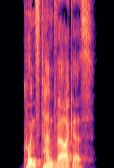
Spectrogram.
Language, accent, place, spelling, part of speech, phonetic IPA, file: German, Germany, Berlin, Kunsthandwerkes, noun, [ˈkʊnstˌhantvɛʁkəs], De-Kunsthandwerkes.ogg
- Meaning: genitive singular of Kunsthandwerk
